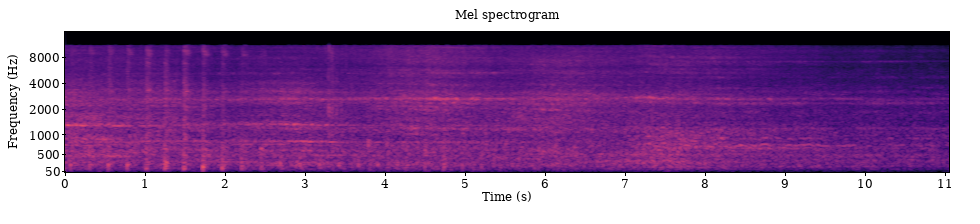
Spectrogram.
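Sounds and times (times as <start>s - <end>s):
train rolling rumble: 0.0s - 10.4s
faint high wheel squeal: 2.0s - 11.0s.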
